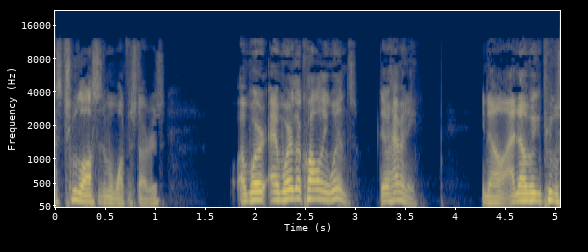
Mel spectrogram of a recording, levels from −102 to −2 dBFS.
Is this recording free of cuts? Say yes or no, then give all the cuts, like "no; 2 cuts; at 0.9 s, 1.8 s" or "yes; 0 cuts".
yes; 0 cuts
